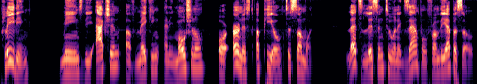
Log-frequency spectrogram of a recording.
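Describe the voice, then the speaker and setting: A man's voice: medium pitch, expressive, dry recording, soft background music. Instructional man, very dry studio sound. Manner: deliberate, instructional. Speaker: English lesson presenter. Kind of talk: scripted educational narration.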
